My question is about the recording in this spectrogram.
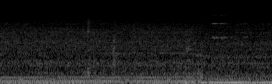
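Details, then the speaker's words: Ford 7.25 rear end reinstalled, rebuilt by Hooper's, engine not yet up to temperature: low even hum with a slight change in tone shifting into reverse then forward, no clunk from the rear end. "let's see what this rear end sounds like let's see here reverse yep okay and forward oh yeah no clunk"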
